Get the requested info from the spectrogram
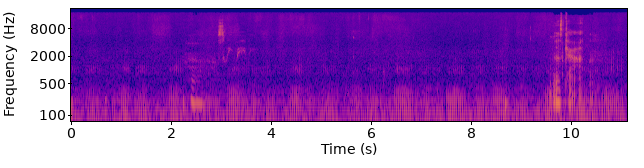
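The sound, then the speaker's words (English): A fluffy female domestic cat purring steadily, a continuous low rumbling drone with soft rhythmic pulses, accompanied by a couple of faint squeaky chirps and light rustling. “This cat kills me. She's so damn cute.”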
